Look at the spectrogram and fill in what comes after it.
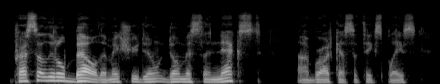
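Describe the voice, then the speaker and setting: In a normal speaking voice, a man with an American accent talks at a fairly quick pace and medium pitch with ordinary pitch variation, the sound dry and close with no echo and the recording very clean over a silent background. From Israel. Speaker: news show host. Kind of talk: live news Q&A broadcast. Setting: outdoors downtown Jerusalem, live.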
